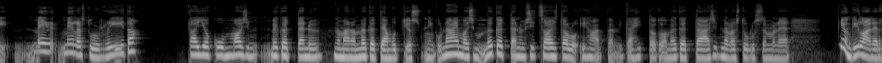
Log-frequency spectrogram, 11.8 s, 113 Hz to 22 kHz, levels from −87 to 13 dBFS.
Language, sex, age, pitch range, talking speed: Finnish, female, 20-39, 190-240 Hz, 190 wpm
